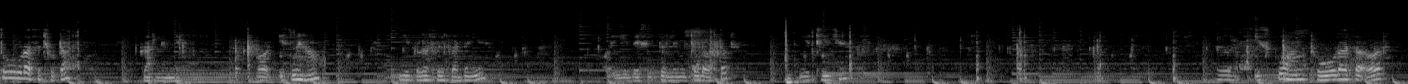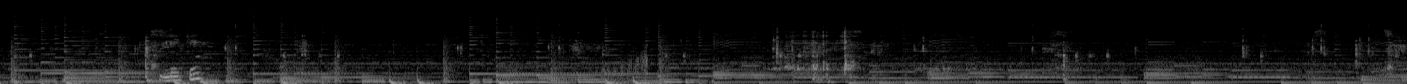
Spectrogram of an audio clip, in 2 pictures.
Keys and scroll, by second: 11.3 ctrl+0, 11.9-13.1 ctrl+0, 13.6 ctrl+space, 14.0 ctrl+space, 14.1 ctrl+space, 25.8 ctrl+z.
